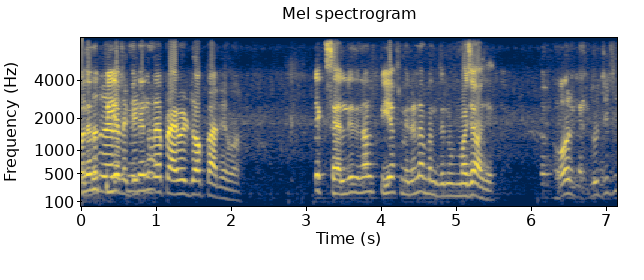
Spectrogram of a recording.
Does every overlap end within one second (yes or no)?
yes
